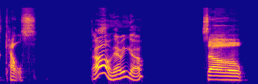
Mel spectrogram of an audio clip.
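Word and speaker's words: Kelce: citing Travis himself says the pronunciation is Kel oh there we go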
